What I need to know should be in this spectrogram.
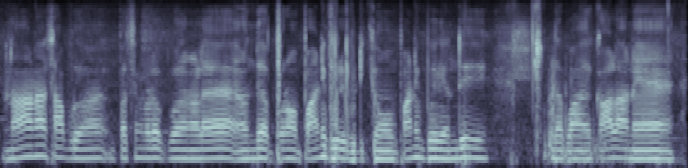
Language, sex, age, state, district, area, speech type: Tamil, male, 18-30, Tamil Nadu, Mayiladuthurai, rural, spontaneous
